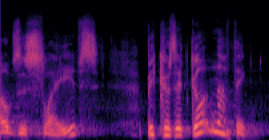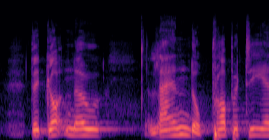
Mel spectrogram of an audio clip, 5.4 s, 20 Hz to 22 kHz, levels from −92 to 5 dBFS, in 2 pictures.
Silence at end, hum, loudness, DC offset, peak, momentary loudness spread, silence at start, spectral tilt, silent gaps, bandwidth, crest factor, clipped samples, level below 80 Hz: 0 s; none; -30 LUFS; under 0.1%; -14 dBFS; 12 LU; 0 s; -5 dB/octave; none; 12.5 kHz; 16 dB; under 0.1%; -68 dBFS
